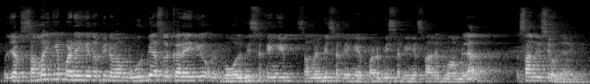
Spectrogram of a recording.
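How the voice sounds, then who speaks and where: A man's voice: a little high, darkish tone. A male teacher giving a classroom lecture, explaining step by step and often checking that students follow. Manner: explains slowly with repeated "ٹھیک ہے؟" checks. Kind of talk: classroom lecture on Urdu and Arabic. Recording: very echoey room, mic at a distance.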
